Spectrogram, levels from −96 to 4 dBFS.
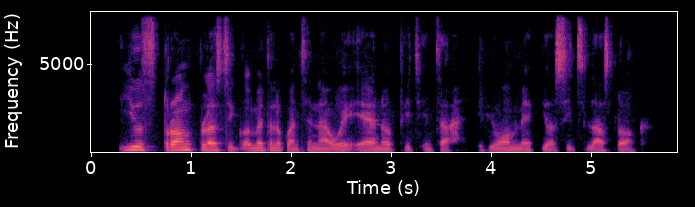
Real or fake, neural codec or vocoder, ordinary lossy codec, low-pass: real; none; none; none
